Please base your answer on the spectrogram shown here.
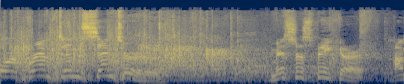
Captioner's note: applause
